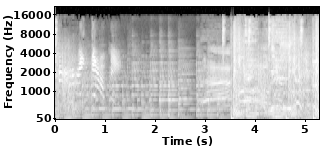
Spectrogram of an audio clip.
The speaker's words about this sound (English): He got me. He got me. He got me. Oh, he shot me.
